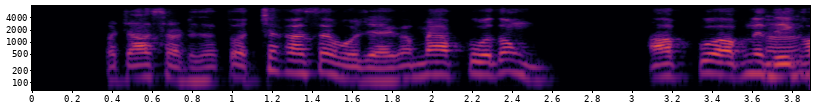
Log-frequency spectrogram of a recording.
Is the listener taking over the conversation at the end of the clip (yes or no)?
no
